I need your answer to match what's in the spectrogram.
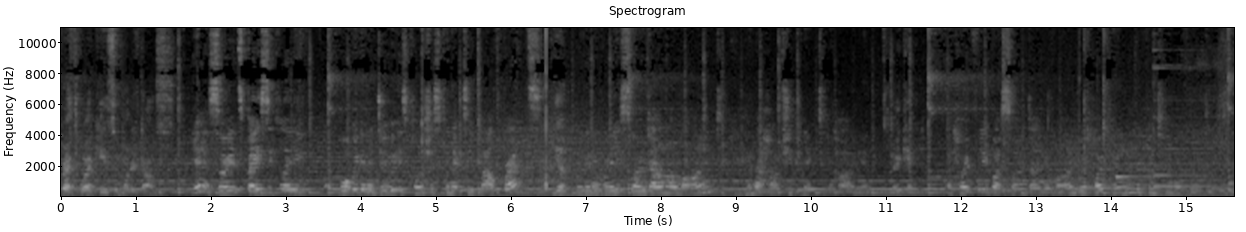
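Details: Adult woman speaking; typical speech.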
